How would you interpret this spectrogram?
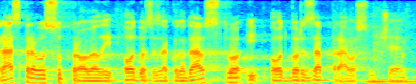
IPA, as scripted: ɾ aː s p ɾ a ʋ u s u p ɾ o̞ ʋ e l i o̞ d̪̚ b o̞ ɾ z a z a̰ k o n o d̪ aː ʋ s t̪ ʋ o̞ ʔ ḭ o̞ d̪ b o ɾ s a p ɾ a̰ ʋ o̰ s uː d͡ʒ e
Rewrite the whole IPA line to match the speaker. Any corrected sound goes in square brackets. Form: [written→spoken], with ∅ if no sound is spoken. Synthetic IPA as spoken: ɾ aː s p ɾ a ʋ u s u p ɾ o̞ ʋ e l i o̞ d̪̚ b o̞ ɾ z a z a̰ k o n o d̪ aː ʋ s t̪ ʋ o̞ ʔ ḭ o̞ d̪ b o ɾ [s→z] a p ɾ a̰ ʋ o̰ s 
